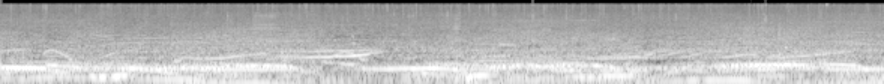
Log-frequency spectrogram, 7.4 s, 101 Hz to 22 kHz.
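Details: Humpback whales singing off western Maui in February 2011, layered moaning tones and upswept cries, a deep sustained hum below, and faint higher chirping sweeps scattered across the chorus.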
